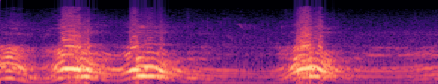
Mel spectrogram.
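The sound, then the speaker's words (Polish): A dog gives three loud, tonal bark-howls before a walk, each a rich harmonic yowl that swells and falls, with short gaps between and no voices. “Szczeka czasami? No tak, jak mamy zamiar iść na spacer, to on już wyje, a głos ma rzeczywiście.”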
